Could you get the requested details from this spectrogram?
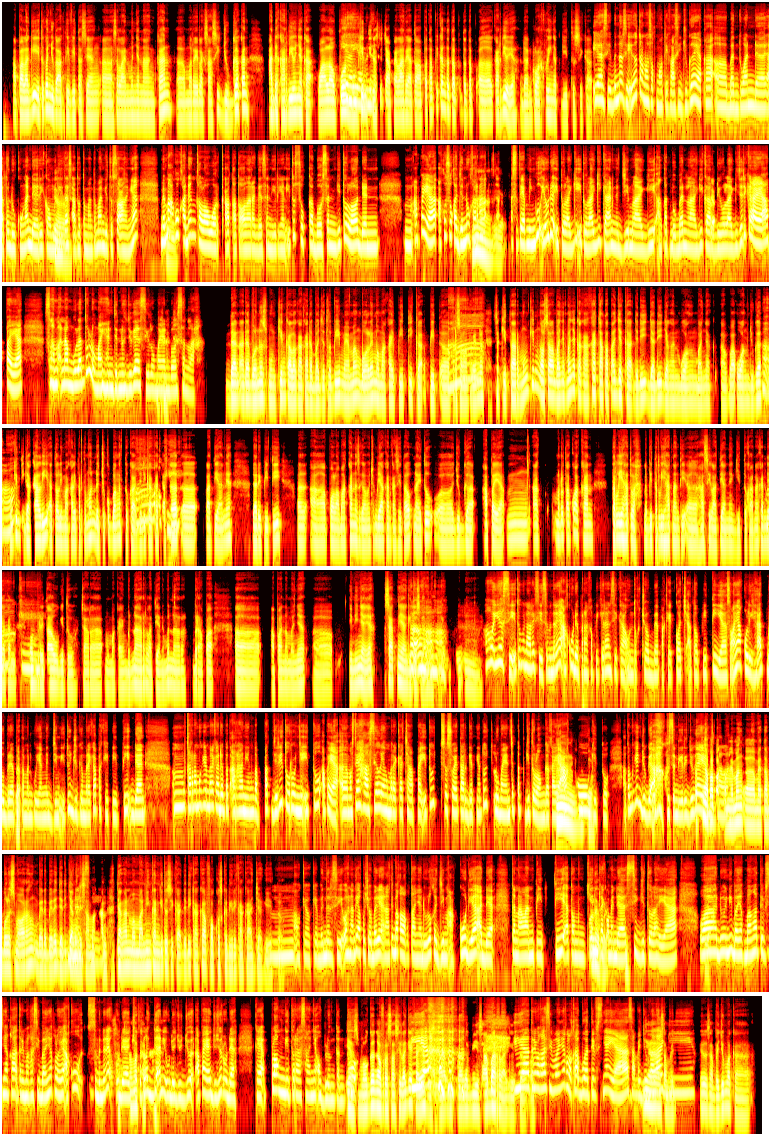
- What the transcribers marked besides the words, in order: in English: "workout"; chuckle; in English: "PT"; in English: "personal trainer"; in English: "PT"; in English: "coach"; in English: "PT"; in English: "PT"; laughing while speaking: "aku"; in English: "PT"; chuckle; tapping; laugh
- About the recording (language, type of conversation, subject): Indonesian, advice, Mengapa saya merasa frustrasi karena tidak melihat hasil meski rutin berlatih?
- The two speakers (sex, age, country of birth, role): female, 30-34, Indonesia, user; male, 35-39, Indonesia, advisor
